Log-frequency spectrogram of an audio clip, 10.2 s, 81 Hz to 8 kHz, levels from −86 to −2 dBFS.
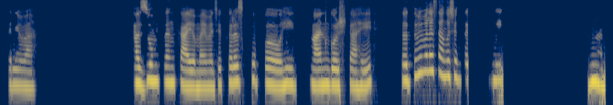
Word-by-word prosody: अरे 190 0 -4
वाह! 180 -1 -5 1.7
अजून 230 +3 +4
पण 220 -1 +2
कायम 180 -2 +1
आहे 180 - -1
म्हणजे 180 +2 -4
खरंच 220 0 +1
खूप 230 -3 -8
अ, 195 -2 +3
ही 200 0 +3
छान 195 +1 -1
गोष्ट 195 0 0
आहे. 185 +2 0 0.5
तर 235 - +3
तुम्ही 315 +3 +1
मला 360 +1 +3
सांगू 315 -5 0
शकता 250 -3 -4
की 235 0 -7 1.4
हं. 215 -3 +8
210 Hz, 125 wpm, -26 LUFS, 190-235 Hz, 1.7 s, हं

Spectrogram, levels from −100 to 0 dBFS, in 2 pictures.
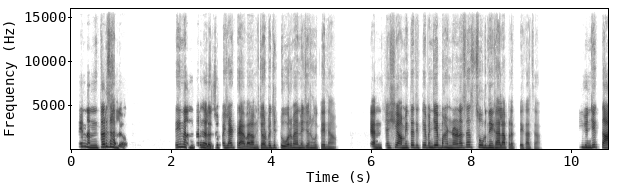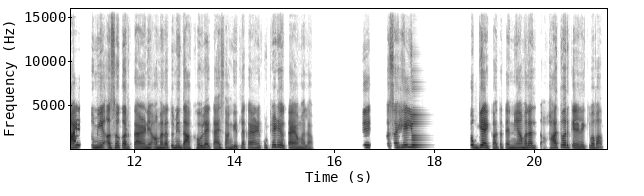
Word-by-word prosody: ते 345 - 0
नंतर 255 +1 +3
झालं. 270 -9 0 1.0
ते 270 - 0
नंतर 250 -3 0
झालं. 200 -5 +4
जो 245 - -4
पहिला 235 +1 +2
ट्रॅव्हल 185 -5 +3
आमच्याबरोबर 205 +2 0
जे 235 - -4
टूर 190 -1 +1
मॅनेजर 205 -1 -2
होते 185 -2 -4
ना, 135 -2 -7 0.7
त्यांच्याशी 205 +6 0
आम्ही 220 -1 +4
तर 250 - 0
तिथे 235 +2 -4
म्हणजे 245 0 +3
भांडणाचाच 230 +4 0
सूर 245 -3 0
निघाला 205 -2 +4
प्रत्येकाचा. 155 -7 -8 0.9
म्हणजे, 240 +2 0
"काय 230 +4 +8 0.3
तुम्ही 235 +1 +1
असं 225 +1 +1
करत 210 -2 -1
आहे? 180 -1 +4
आणि 190 +2 -1
आम्हाला 190 +2 -1
तुम्ही 220 +1 -2
दाखवलं 200 +2 0
आहे 205 - +1
काय? 185 0 -1
सांगितलं 185 +2 -7
आहे 205 - -6
काय 205 -1 -1
आणि 210 +2 -1
कुठे 255 +3 -2
ठेवताय 215 -8 +1
आम्हाला? 150 -3 -6 1.0
ते 260 0 +2 0.4
असं 245 +2 -3
हे, 260 +2 +1
अ, - - +4 1.1
योग्य 250 +1 +4
आहे 240 -4 +8
का?" 170 -1 -6
तर - - -8
त्यांनी 200 0 -4
आम्हाला 220 +1 +1 0.4
हात 225 +4 +1
वर 255 -1 +2
केलेल 200 -4 +1
आहे, 190 - -4
की 210 +4 -17
"बाबा 220 +2 -2
215 Hz, 165 wpm, -23 LUFS, 190-240 Hz, 1.1 s, काय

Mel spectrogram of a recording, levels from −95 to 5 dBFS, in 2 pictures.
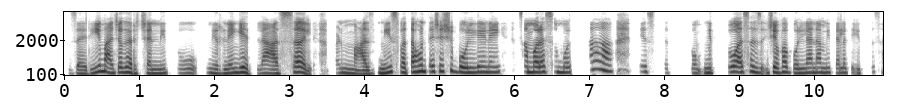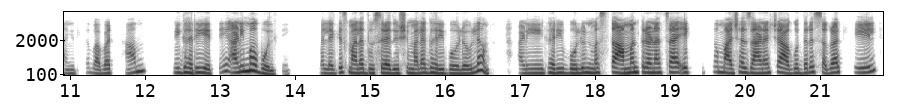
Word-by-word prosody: जरी 180 +8 -1
माझ्या 225 -4 +3
घरच्यांनी 180 -3 -1
तो 190 -1 -13 0.2
निर्णय 185 +1 -2
घेतला 200 -4 +1
असेल, 225 +5 +4 0.3
पण 195 0 -5
माझं 160 -1 -2
मी 215 +5 +4
स्वतःहून 235 +3 +3
त्याच्याशी 260 +2 -1
बोलले 220 +2 +2
नाही 235 0 -2 0.3
समोरासमोर 235 -1 +1 0.3
हां, 335 -6 +1 0.2
तेच 255 -7 -9 0.5
तो 195 - -10
मी 205 0 0
तो 235 +5 -3
असा 245 +3 -1 0.2
जेव्हा 225 +3 +3
बोलला 195 +2 -2
ना 215 0 -3
मी 215 0 -3
त्याला 205 +1 -6
ते 200 - -17
इतकं 185 +6 -15
सांगितलं, 175 0 -14
"बाबा 185 +1 -5
थांब, 195 +7 -4 0.4
मी 210 - -4
घरी 215 0 +1
येते 210 +8 -2
आणि 230 0 +3
मग 285 0 +8
बोलते." 150 -7 -3 0.5
मग - - -9
लगेच 185 +5 -3
मला 195 0 +2
दुसऱ्या 190 0 +1
दिवशी 185 +2 -1
मला 190 +2 0
घरी 200 -3 +1
बोलावलं 180 - +1 0.5
आणि 190 +1 -5
घरी 200 0 0
बोलून 200 +2 +1
मस्त 210 +3 0
आमंत्रणाचा 215 +2 +4
एक 215 0 +1
तिथं 225 +2 -13
माझ्या 205 +1 +1
जाण्याच्या 205 +3 +2
अगोदरच 200 +5 -1
सगळा 205 +2 +1
खेळ, 220 +2 -3
205 Hz, 155 wpm, -23 LUFS, 190-230 Hz, 0.5 s, मग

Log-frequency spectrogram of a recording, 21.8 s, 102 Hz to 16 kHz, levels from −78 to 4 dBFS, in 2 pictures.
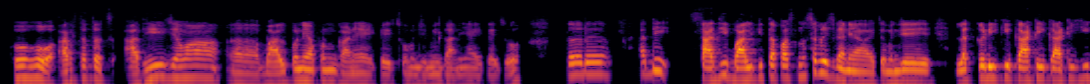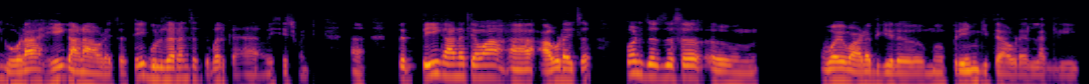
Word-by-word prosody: हो, 150 +1 +3
हो, 155 - +3 0.2
अर्थातच. - - -3
आधी 130 +11 -1
जेव्हा 155 0 -2 0.3
अ, 105 -2 -7
बालपणी 110 +6 0
आपण 125 0 -2
गाणी 100 0 -5
ऐकायचो, 95 0 -9
म्हणजे 95 -1 -11
मी 95 +1 -9
गाणी 90 0 -8
ऐकायचो, 90 -2 -10 0.5
तर 185 +2 +1 0.5
आधी, 215 +4 -2 0.3
साधी 135 +7 +4
बालगीतापासून 155 +4 +3
सगळीच 210 -4 +3
गाणी 125 -4 +3
आवडायचं, 110 -1 -3
म्हणजे 120 +1 0 0.3
लकडी 125 +6 +3
की - - +4
काठी, 135 +2 +5
काठी 130 +3 +2
की 155 +2 -6
घोडा 120 -1 +3
हे 135 +6 0
गाणं 110 -6 +4
आवडायचं. 100 -2 -2
ते 170 +3 +2
गुलजारांचच 145 +1 +1
आहे - - -12
बरं 135 -1 -2
का - - -11 0.2
अ, - - -11
विशेष 105 +3 -13
म्हणजे. 85 -1 -24 0.4
हां, - - -8 0.4
तर 145 -1 +1
तेही 170 +5 +7
गाणं 170 -2 +4
तेव्हा 160 0 +4
अ, 125 0 +2 0.2
आवडायचं. 130 +2 +3 0.4
पण 200 0 +1
जसं 160 -2 +2
जसं 155 +1 +3
अ, 105 -3 -4 0.7
वय 135 0 +6
वाढत 110 -1 +2
गेलं, 100 -1 -1
मग 105 +1 -9
प्रेमगीत 115 -2 0
आवडायला 95 0 -3
लागली. 90 -1 -12
125 Hz, 155 wpm, -25 LUFS, 105-155 Hz, 0.7 s, तेही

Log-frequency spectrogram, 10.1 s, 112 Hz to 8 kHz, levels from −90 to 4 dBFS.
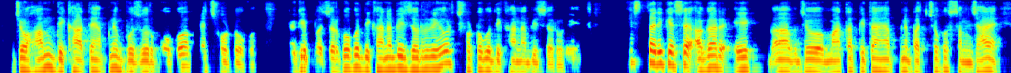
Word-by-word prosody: जो 135 -1 +4
हम 130 +6 +1
दिखाते 130 0 0
हैं 120 - 0
अपने 155 - -2
बुजुर्गों 115 0 -2
को, 165 - +2
अपने 170 -5 -6
छोटों 115 -4 -3
को। - - -14
क्योंकि - - -6
बुजुर्गों 135 +3 0
को 160 - +4
दिखाना 140 -1 0
भी 150 +1 +3
ज़रूरी 140 +1 +1
है - - +3
और 205 - +2
छोटों 135 0 -3
को 135 - +2
दिखाना 115 -1 -4
भी 105 0 -4
ज़रूरी 95 -3 -7
है। - - -16 0.5
इस 210 +1 -7
तरीके 195 -2 +6
से 185 +1 +4
अगर 160 -2 +4
एक 145 +1 +1
अ, 125 0 +3
जो 120 +1 +2
माता-पिता 125 +3 -1
हैं 125 - 0
अपने 125 0 -4
बच्चों 115 +3 -3
को 135 - -5
समझाएँ 120 +1 -1
130 Hz, 220 wpm, -21 LUFS, 115-145 Hz, 0.5 s, तरीके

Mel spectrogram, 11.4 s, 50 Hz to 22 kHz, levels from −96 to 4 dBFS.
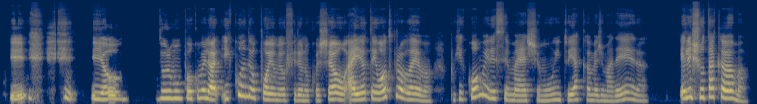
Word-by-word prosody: e 370 - +1 1.0
e 250 - 0
eu 240 +1 +2 0.5
durmo 280 +1 +2
um 275 - 0
pouco 275 +1 0
melhor. 265 -7 +6
E 265 - -4
quando 380 -4 +1
eu 305 -1 +1
ponho 240 -6 +1
o - - -4
meu 210 0 -4
filho 205 -1 -6
no 195 0 -7
colchão, 215 +4 0
aí 220 +1 +5
eu 250 +1 0
tenho 250 -2 -1
outro 285 +6 +2
problema, 230 - 0 0.2
porque 240 +3 -10
como 335 +10 +2
ele 275 -6 -1
se 265 -4 -7
mexe 195 -1 -4
muito 215 +2 -6
e 215 - +2
a 230 - -1
cama 210 -3 -7
é - - -4
de 195 - -8
madeira, 195 +1 -6 0.5
ele 300 +4 +4
chuta 320 +2 +2
a - - 0
cama. 280 - +3
240 Hz, 195 wpm, -23 LUFS, 210-280 Hz, 1.0 s, melhor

